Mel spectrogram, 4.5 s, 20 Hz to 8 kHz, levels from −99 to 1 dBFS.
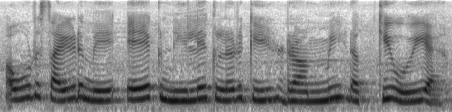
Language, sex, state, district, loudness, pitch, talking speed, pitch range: Hindi, female, Uttar Pradesh, Saharanpur, -13 LUFS, 250 Hz, 145 wpm, 235-275 Hz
